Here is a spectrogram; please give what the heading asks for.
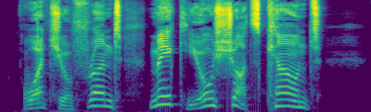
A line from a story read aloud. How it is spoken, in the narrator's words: James yelled over the roars of Mage Knox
